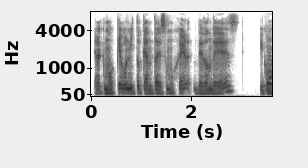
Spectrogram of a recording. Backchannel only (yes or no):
no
